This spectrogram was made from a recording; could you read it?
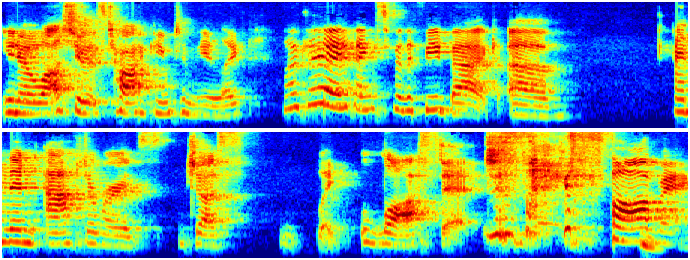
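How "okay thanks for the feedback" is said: mock holding back tears, much higher pitch. Speaker retelling their reply to a woman's criticism of their hair, imitating holding back tears. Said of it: "trying to hold it together".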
